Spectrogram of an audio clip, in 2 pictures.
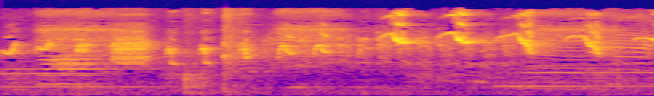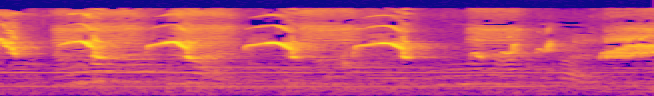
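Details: Long-tailed shrike (cendet) in vigorous gacor masteran song with lively fill: sharp arched whistled notes and buzzy chirps repeating about every half second, with a steady low hum in the background.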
